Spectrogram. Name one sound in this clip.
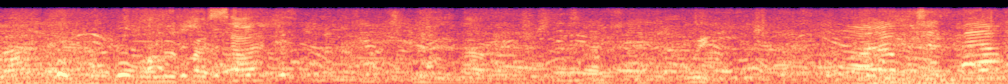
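A crowd of men and women talks over one another nearby.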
